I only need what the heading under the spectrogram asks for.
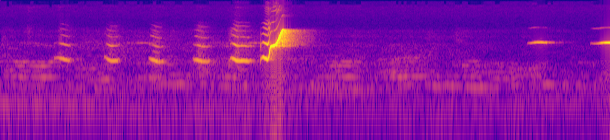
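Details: Bimoli bird in lively song: a series of short falling whistles quickening in pace, climaxing in a loud steeply rising sweep, followed by quieter scattered whistles.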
